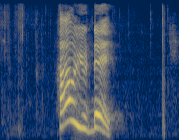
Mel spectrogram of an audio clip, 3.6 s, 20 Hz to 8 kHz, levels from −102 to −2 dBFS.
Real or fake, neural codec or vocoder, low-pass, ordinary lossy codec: fake; vocoder, 44.1 kHz, 128 mel bands, Pupu-Vocoder; 7.2 kHz; AAC, 32 kbps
